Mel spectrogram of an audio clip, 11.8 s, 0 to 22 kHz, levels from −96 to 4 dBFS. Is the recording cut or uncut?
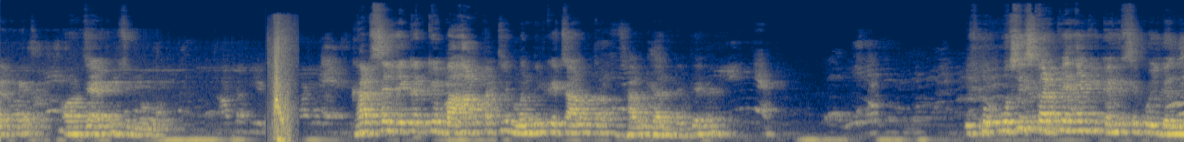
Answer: cut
